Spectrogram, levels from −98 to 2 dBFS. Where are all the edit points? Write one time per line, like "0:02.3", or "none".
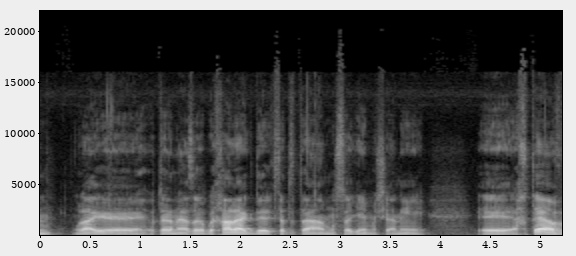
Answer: none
